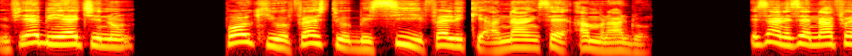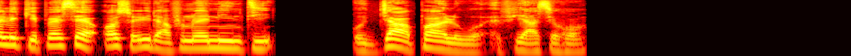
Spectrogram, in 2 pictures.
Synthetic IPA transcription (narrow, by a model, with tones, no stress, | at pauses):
m̩˨fi˦æ˦bĩ˨˦æ˦t͡ɕʰi˨nʊ̃˦ | pɔ˦lkʰi˨o˨fɛ˦s̬to˨be˨siː˦˨fɛ˦li˨kʰi˨a˨nã˦nsɛ˦ʔa˦m˨a̰˨dʊ˨ | ɪ˦s̬ã˦nɪ̃˨s̬ɛ˦nã˦fɛ˦li˨ki˨pʰɛ˦sɛ˦ʔɔ˦sɔ˨ju˦da˨fʊ˦nʊ̃˦æ˦nĩ˦n˦tʰi˦ | ɔ˨d͡ʑa˦˨pʰa˦˨lo˨wɔ̰˨ʔæ˨fi˦a̰˨sɪ˦ɦɔ˦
